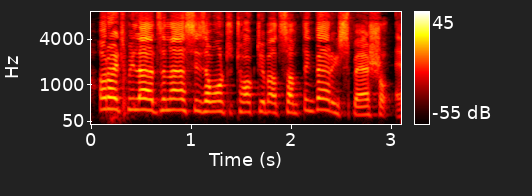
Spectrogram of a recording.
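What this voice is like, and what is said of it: Bad Scottish accent, sounds Irish. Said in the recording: “Every time I try to do a Scottish accent, every time, it sounds like a leprechaun. It is the worst. I am terrible at it.”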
